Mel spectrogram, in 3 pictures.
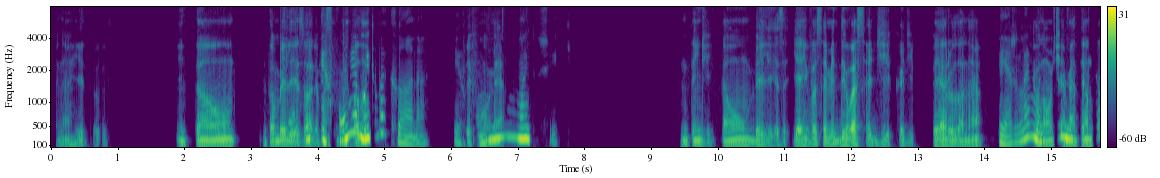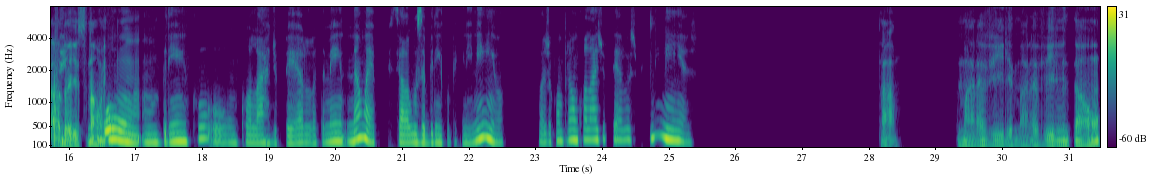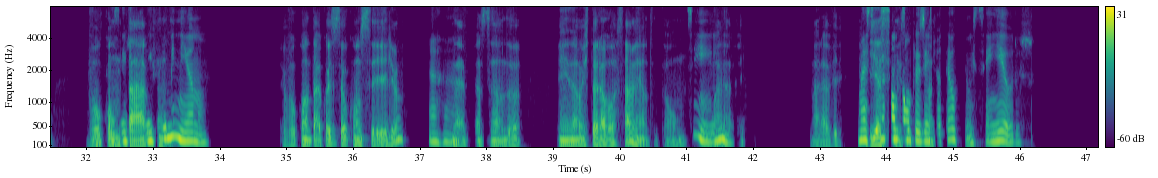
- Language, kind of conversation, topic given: Portuguese, advice, Como escolher presentes significativos sem estourar o orçamento?
- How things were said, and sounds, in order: distorted speech; tapping; static; other background noise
